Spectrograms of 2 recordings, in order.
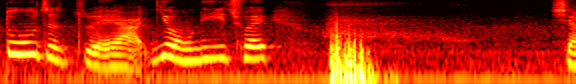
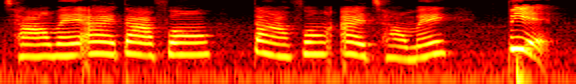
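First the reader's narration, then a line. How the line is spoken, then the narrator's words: Loud incantation. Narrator (Chinese): 大声念着咒语哦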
